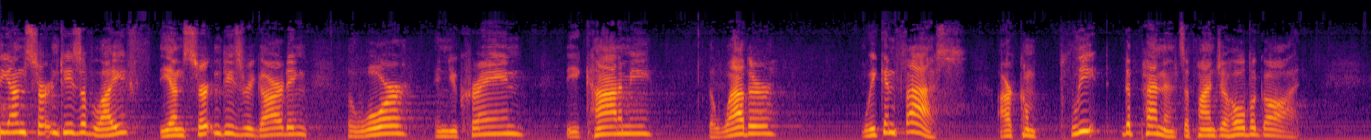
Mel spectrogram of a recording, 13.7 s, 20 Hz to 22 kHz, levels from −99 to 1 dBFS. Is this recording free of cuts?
yes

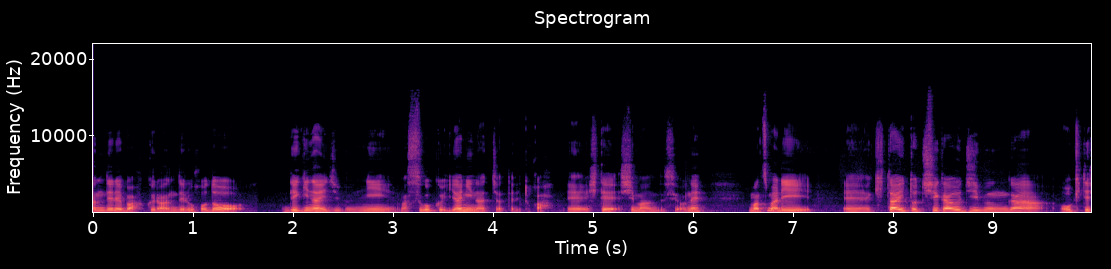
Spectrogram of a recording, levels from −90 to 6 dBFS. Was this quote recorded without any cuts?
yes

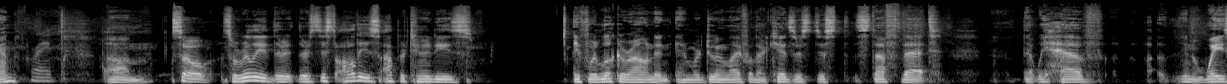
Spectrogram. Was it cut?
no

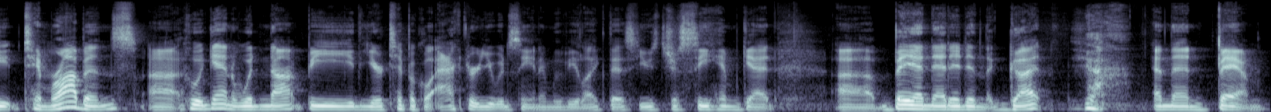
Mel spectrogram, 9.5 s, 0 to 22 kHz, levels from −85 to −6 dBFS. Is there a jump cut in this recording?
no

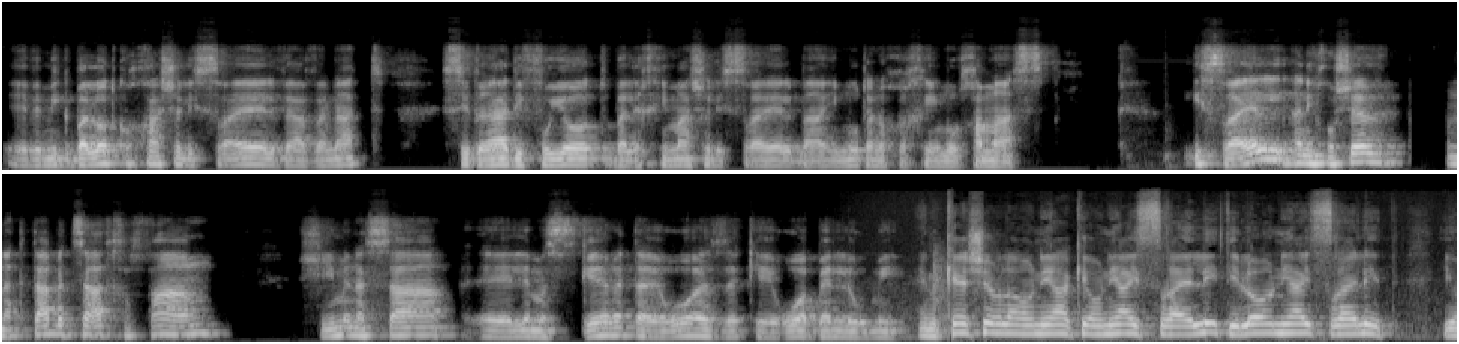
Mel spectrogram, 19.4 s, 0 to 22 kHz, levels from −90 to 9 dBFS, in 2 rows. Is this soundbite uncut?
yes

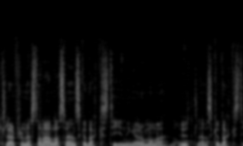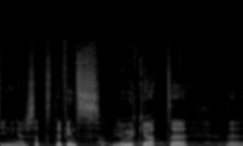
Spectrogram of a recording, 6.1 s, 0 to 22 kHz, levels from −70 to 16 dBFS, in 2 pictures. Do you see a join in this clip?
no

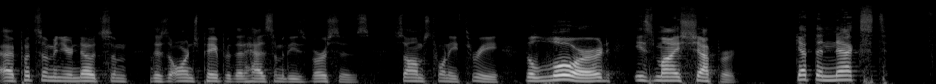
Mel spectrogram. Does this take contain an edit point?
yes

